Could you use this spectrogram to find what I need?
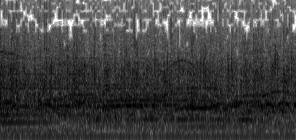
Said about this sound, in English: The crowd applauds.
